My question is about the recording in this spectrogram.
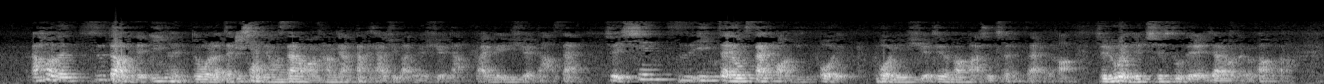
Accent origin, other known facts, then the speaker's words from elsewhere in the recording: China; 如果我们中国人画一个老鹰爪子，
